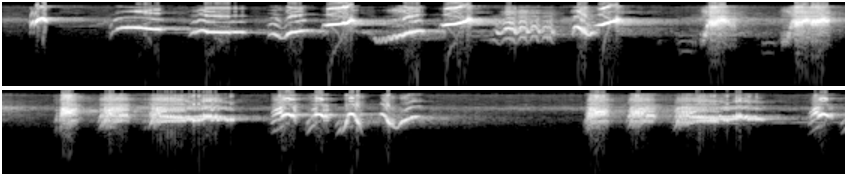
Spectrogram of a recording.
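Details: Murai batu, the white-rumped shama, in clear song: rapid ringing whistles and chirps mixed with harsher buzzy notes, in a continuous energetic stream with one short pause.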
